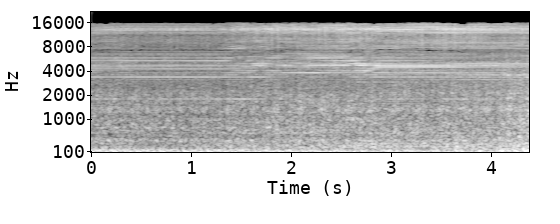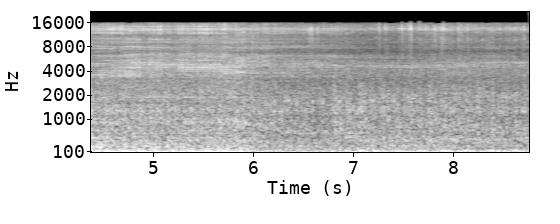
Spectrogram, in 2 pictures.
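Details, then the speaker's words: 1980 Peterbilt 359 EXHD with 3408 Caterpillar diesel after fuel system priming: deep heavy rumble holding steady at idle, no misses or knocks; idles smoothly and healthy, air pressure slow to build. "how's it feel to sit in a running 3408 fellas not too shabby"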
